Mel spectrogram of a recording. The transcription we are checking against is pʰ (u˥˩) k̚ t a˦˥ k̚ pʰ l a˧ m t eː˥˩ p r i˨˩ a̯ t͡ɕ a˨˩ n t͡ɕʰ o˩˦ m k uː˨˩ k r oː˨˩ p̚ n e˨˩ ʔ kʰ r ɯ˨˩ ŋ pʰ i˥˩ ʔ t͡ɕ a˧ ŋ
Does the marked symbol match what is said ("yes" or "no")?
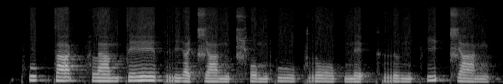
yes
